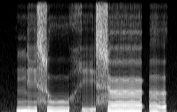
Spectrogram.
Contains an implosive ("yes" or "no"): no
